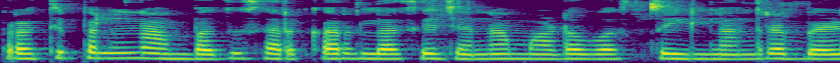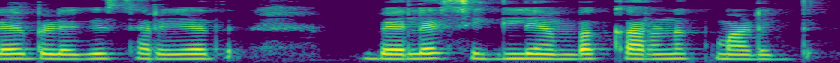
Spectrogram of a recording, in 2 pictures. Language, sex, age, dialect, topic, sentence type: Kannada, female, 60-100, Central, banking, statement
